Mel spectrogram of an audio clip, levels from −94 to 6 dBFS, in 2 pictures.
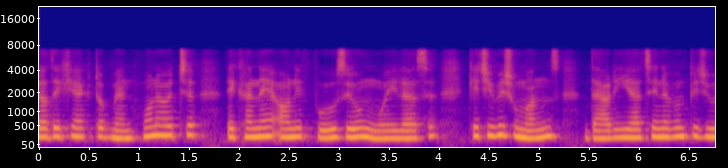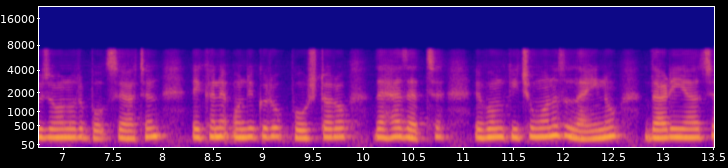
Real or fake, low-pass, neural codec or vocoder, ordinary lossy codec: fake; 7.2 kHz; codec, 16 kHz, 0.2 kbps, FocalCodec; none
